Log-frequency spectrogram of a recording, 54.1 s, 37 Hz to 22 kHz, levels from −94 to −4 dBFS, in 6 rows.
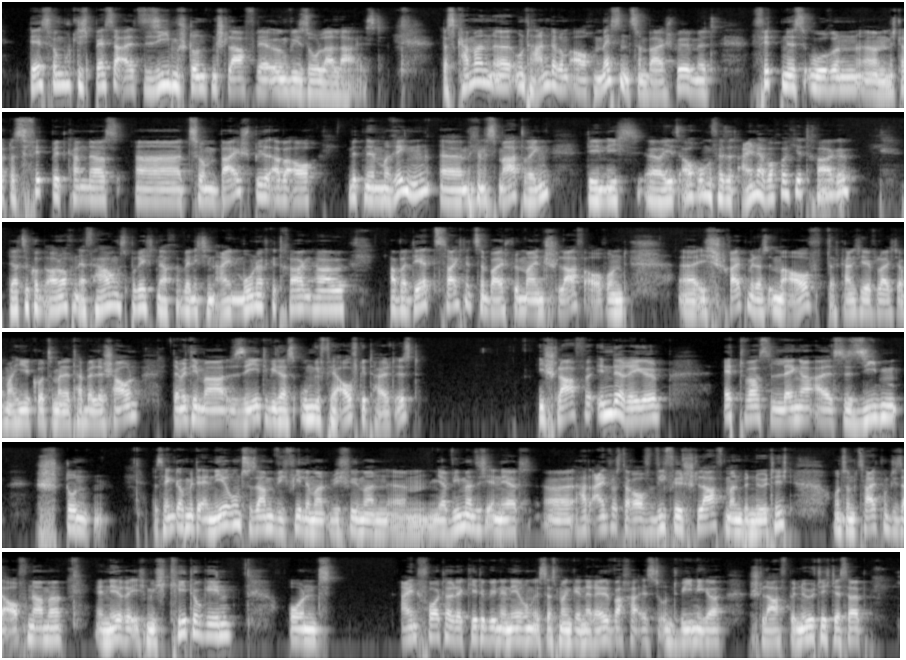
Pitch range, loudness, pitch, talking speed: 105-130 Hz, -19 LUFS, 115 Hz, 190 wpm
